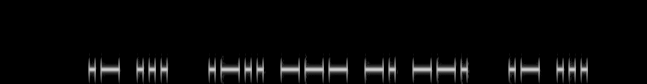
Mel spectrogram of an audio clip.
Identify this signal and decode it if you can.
Morse code, heard as a keyed tone, about 20 wpm, 700 Hz. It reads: AS LONG AS
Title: Speed-Racing - Sets of 3 Words 17wpm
